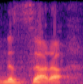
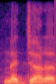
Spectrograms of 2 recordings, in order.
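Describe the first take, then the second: First: The middle consonant is a z sound. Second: The middle consonant is a j sound. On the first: The speaker calls it right. "नुक्ता जहाँ जहाँ आया है उसको कितना clear बोला है" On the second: The speaker calls it wrong. "नज़ारा नहीं"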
